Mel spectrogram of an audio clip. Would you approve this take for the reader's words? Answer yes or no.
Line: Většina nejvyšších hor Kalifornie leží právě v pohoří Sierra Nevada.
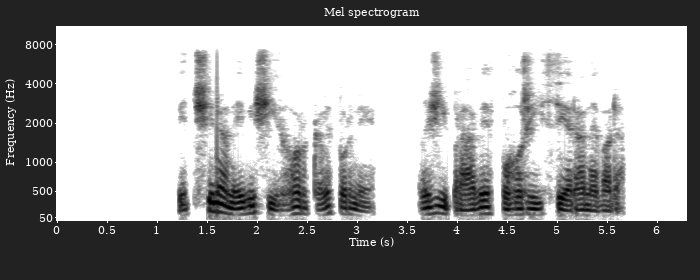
yes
